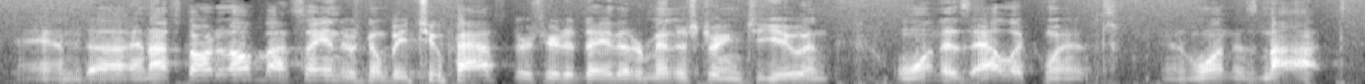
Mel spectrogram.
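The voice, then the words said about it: Southern US drawl. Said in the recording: “me with my southern drawl”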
